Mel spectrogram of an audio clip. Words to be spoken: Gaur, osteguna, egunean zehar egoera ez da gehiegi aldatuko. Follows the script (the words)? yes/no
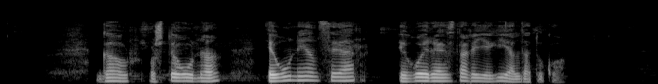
yes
